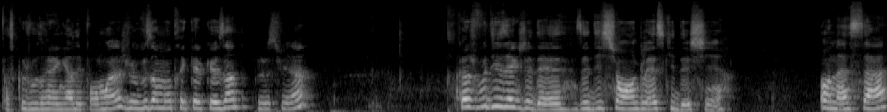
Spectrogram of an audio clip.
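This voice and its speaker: A woman with a slight Belgian accent and a fairly high pitch speaks at a moderate pace in an animated tone, leaving long, frequent pauses. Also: ordinary pitch variation. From Belgium. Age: 30s. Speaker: upcycling craft maker. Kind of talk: interview.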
